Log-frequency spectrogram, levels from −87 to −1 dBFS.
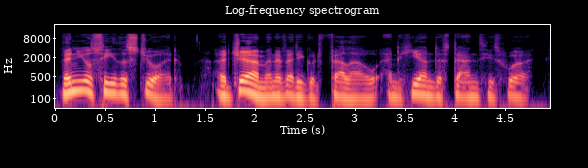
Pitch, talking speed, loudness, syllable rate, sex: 125 Hz, 180 wpm, -21 LUFS, 5.2 syllables/s, male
